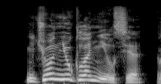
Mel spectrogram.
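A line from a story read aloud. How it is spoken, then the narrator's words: Irritated. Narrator (Russian): раздраженно отвечала Хельга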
